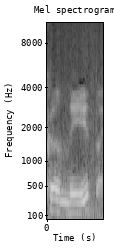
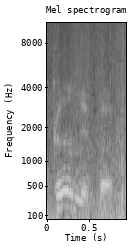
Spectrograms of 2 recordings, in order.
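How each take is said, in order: First: The stress falls on the middle syllable. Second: The stress falls on the first syllable. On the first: The speaker calls it right. "Ou é a penúltima, caneta, é a pronúncia que existe" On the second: The speaker calls it wrong. "ou é a antepenúltima ... aí ficaria caneta. Não existe caneta"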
